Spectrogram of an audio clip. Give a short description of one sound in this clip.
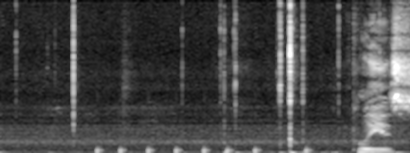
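Soft footsteps tap at an even pace.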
